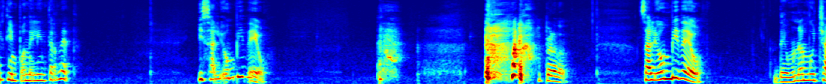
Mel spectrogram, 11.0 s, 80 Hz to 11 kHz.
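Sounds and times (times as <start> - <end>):
speech: 0.0 - 1.1, 2.6 - 3.6, 5.0 - 5.4, 7.3 - 7.7, 8.6 - 9.4, 10.3 - 11.0
harsh dry coughing: 5.0 - 5.5, 6.5 - 7.3.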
